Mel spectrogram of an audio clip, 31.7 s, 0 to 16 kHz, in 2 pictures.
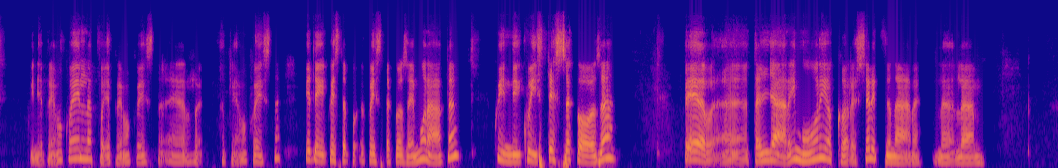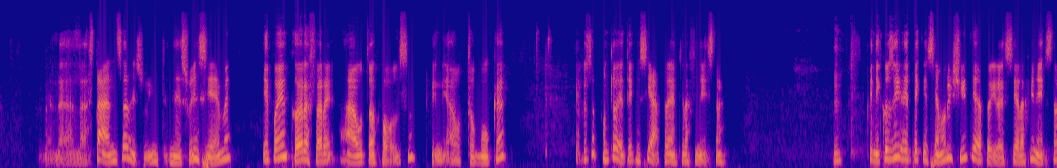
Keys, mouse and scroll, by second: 0.1 middle click, 1.4 click, 1.8-3.8 right drag, 2.4 r, 4.3-6.1 middle drag, 10.4-13.1 middle drag, 13.1-14.9 right drag, 23.9-25.2 drag, 25.0-27.3 middle drag.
